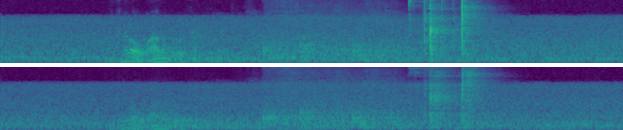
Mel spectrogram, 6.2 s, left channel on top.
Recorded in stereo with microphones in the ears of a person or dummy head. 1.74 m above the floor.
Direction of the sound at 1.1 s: 20° left (ahead or behind).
